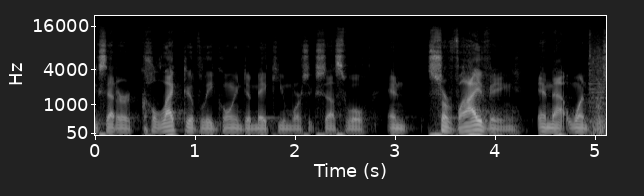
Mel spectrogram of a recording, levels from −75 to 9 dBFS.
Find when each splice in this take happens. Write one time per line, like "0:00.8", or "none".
0:03.2
0:04.2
